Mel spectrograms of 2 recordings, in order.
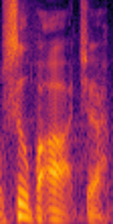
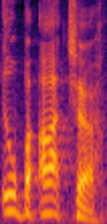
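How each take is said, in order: First: The name begins with a clear s sound. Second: The name begins without any s sound. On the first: "my last name" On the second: "they would call me, Oi, ... Like like that"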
